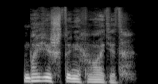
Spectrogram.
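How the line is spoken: Sighed. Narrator (Russian): вздохнул

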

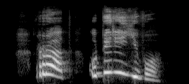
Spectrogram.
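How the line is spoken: Squeal. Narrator (Russian): визгнула Яна

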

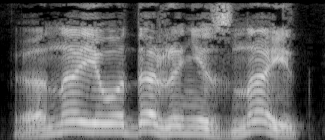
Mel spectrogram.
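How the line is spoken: Low booming voice. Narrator (Russian): прогудел Саймон

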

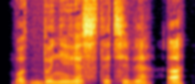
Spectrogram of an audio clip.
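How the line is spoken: Quiet. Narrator (Russian): она тихо сказала

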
